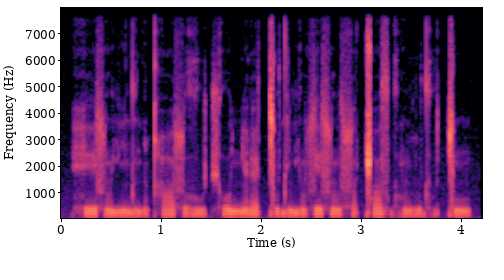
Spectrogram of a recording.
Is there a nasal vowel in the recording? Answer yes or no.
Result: yes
